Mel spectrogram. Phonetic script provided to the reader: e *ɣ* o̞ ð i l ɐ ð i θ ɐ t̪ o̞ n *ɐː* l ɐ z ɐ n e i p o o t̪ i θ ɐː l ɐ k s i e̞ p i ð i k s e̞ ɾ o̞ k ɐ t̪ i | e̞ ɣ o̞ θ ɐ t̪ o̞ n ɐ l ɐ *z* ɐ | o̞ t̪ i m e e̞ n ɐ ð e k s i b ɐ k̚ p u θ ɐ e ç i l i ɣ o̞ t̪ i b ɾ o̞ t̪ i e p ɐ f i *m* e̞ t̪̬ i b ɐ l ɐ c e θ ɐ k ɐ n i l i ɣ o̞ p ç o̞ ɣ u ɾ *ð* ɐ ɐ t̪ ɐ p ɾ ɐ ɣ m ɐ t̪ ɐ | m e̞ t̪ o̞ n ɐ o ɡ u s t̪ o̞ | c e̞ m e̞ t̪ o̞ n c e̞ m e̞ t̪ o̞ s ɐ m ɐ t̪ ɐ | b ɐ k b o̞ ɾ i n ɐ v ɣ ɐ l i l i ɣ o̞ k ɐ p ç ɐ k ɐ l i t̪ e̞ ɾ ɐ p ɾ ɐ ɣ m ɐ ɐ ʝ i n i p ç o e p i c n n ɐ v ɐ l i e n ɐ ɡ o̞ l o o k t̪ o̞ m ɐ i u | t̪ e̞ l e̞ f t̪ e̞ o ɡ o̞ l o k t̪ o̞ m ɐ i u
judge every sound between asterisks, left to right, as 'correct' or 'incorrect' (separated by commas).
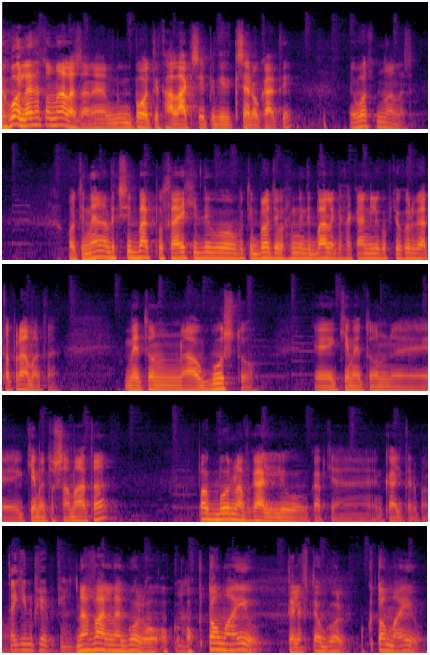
correct, incorrect, correct, correct, incorrect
